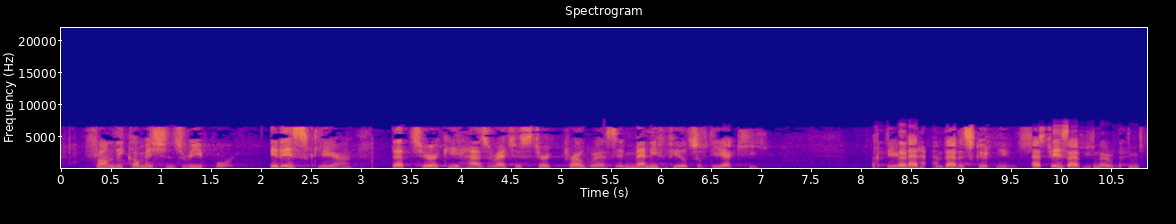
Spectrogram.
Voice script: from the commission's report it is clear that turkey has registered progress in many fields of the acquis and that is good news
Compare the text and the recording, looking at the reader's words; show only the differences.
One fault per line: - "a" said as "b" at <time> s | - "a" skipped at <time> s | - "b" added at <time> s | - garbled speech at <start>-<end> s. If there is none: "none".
- garbled speech at 8.1-8.7 s
- garbled speech at 9.7-10.8 s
